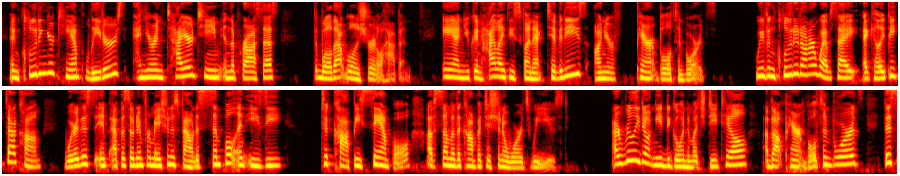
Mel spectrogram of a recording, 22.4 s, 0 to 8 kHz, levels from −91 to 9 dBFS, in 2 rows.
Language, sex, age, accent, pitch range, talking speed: English, female, 30-49, American, 180-230 Hz, 190 wpm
